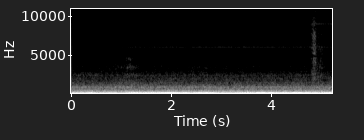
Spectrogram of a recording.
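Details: 2011 BMW 335i E90 with N55 engine idling rough and uneven on cold start, stalling when very cold, runs fine once warm; check engine light on, mechanic blames the high pressure fuel pump, owner unsure.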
